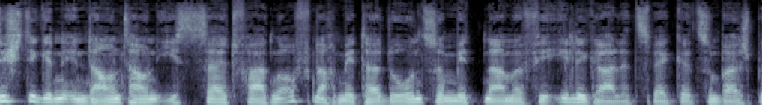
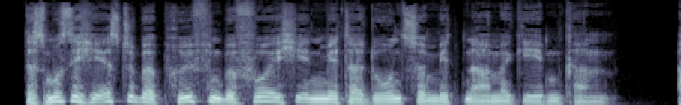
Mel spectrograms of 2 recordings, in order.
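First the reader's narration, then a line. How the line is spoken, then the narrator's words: Plain. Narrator (German): antwortete ich Serena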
